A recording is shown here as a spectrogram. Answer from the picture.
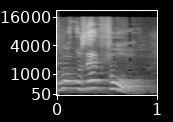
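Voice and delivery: high-pitched mock outrage; imitated indignant protest. Joke teller as husband just slapped, imitated indignation.

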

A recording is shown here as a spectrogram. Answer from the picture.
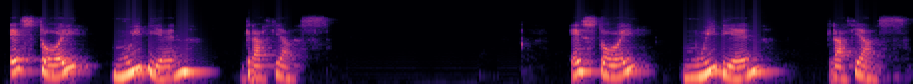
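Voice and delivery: very slow, careful listening-test delivery; slow dictation. Shown as a demonstration. Teacher reading a listening exercise aloud, very slowly. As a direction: spell each word out with your voice for learners. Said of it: "I'll say them all at least twice".

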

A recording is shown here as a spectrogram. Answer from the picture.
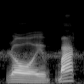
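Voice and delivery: plain reading voice

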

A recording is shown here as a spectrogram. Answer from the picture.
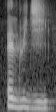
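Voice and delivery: ordinary delivery, nothing marked

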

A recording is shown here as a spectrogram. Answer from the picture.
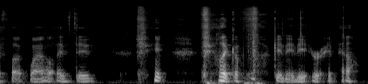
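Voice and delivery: soft, laughing under the breath; embarrassed laughing mutter. Real, not acted. Streamer chuckling embarrassed after the ghost joke. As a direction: laugh quietly at your own groan.

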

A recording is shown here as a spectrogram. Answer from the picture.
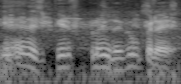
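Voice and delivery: usual speaking voice

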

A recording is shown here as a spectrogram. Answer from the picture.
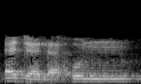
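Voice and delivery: أجلهن slow, stress on the last vowel; final-vowel stress. Shown as a demonstration. Teacher demonstrating pausal stress to students. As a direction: draw out أجلهن, stressing the end. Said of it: "فالنبر فيه على الحركة الأخيرة".

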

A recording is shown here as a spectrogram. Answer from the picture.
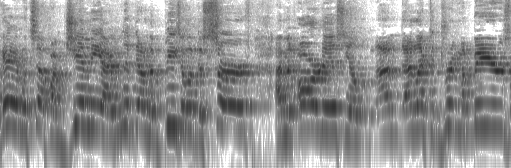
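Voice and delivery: mock audition energy, a notch up from plain talk; over-eager surfer host. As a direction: sell yourself like a beach-bum TV host. Actor switching on for the camera.

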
